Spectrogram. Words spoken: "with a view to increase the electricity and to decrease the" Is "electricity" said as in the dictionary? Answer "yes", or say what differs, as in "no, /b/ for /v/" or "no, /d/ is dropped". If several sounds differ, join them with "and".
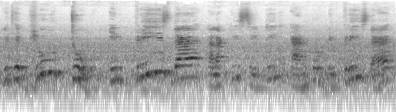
no, /ɹ/ is dropped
